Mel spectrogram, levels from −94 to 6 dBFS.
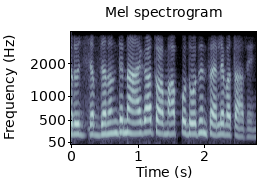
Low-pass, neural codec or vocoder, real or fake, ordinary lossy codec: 3.6 kHz; codec, 16 kHz, about 1 kbps, DyCAST, with the encoder's durations; fake; none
